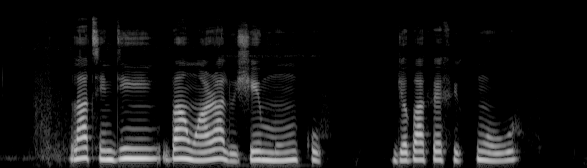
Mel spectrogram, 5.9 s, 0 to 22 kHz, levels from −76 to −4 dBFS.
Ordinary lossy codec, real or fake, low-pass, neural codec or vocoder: none; real; 14.4 kHz; none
